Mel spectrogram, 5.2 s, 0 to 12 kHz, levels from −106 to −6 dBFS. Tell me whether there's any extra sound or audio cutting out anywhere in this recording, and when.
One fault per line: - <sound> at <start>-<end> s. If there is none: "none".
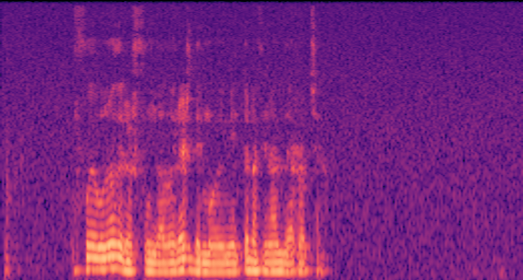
none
